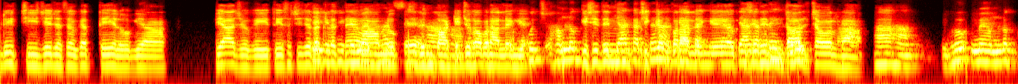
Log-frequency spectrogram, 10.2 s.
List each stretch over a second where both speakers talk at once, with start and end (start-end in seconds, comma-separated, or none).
3.1-4.7, 5.8-8.2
